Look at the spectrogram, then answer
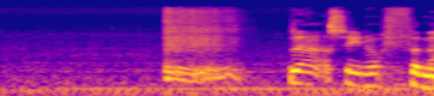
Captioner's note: scoffing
